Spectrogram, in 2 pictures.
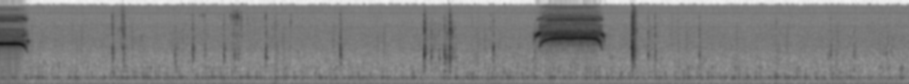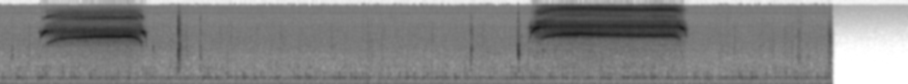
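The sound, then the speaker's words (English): Four short, steady whistled tones, played as a demonstration of frequency, sound a few seconds apart, each pitched slightly higher than the last, over a constant low electrical hum. No one speaks. “So what was up with those four whistles?”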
